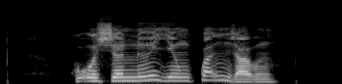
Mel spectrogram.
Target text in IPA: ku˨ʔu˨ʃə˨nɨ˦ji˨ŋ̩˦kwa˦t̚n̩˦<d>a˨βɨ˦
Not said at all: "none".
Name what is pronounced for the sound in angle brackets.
d͡ʒ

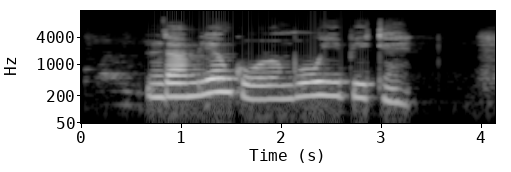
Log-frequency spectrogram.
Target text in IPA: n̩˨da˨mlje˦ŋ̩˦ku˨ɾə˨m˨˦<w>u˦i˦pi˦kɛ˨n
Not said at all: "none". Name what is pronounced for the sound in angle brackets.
b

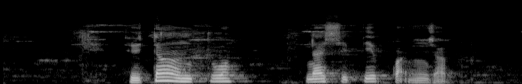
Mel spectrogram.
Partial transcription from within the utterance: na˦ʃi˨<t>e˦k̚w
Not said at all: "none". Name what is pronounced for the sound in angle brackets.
p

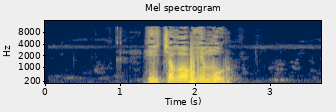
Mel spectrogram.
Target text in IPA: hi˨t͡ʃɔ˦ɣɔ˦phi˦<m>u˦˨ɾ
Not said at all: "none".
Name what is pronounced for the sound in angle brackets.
m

